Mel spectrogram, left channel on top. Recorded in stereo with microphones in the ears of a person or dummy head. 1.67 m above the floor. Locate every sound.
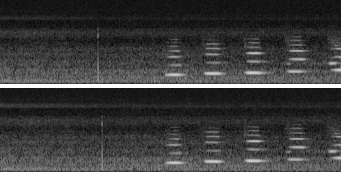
1.6 s a flute: 5° left (ahead or behind)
